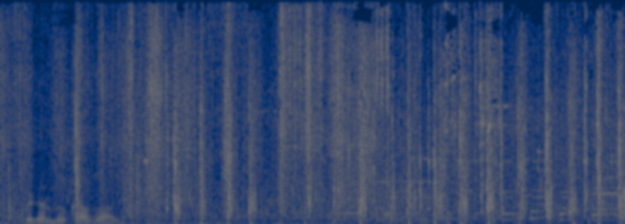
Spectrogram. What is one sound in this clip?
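Footsteps thud quickly on dirt.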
